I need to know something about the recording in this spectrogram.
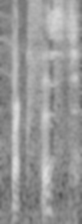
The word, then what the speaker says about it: breakfast: And why do we say fist, breakfast, when it looks like the word fast?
